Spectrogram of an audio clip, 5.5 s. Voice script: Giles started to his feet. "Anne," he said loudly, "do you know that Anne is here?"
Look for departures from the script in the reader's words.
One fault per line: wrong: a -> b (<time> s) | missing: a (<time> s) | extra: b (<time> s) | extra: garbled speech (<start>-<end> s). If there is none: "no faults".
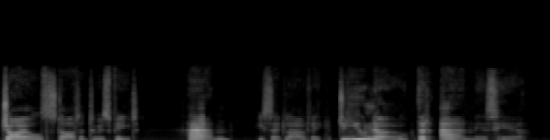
no faults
